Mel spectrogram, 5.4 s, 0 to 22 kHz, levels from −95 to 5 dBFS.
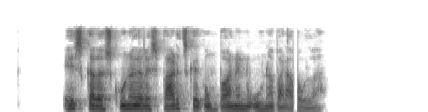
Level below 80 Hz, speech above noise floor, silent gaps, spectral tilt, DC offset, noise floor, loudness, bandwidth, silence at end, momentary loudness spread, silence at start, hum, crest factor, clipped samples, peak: -58 dBFS; over 68 dB; none; -5 dB/octave; under 0.1%; under -90 dBFS; -22 LUFS; 8 kHz; 1.3 s; 12 LU; 0.8 s; none; 20 dB; under 0.1%; -4 dBFS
